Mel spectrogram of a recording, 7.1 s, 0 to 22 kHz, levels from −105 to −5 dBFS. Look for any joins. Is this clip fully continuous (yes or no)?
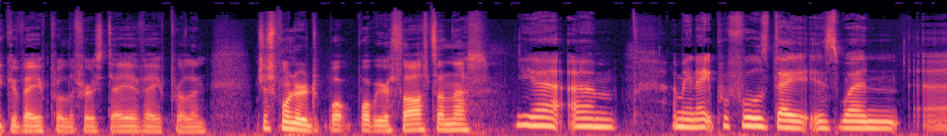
yes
